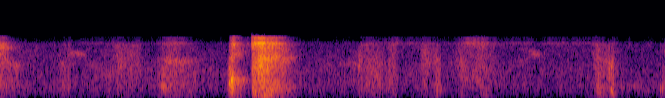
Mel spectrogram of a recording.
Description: Whilst listening to sneezes on You Tube I decided to induce and this was the result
